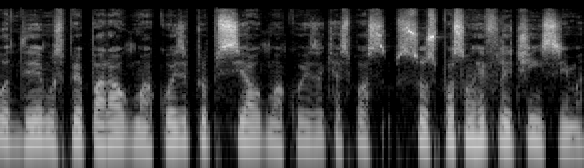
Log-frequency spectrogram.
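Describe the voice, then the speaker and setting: A man talks at a fairly high pitch, somewhat breathy. The sound is dry and close, with no echo. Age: 60s. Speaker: pastor. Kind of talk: interview conversation.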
